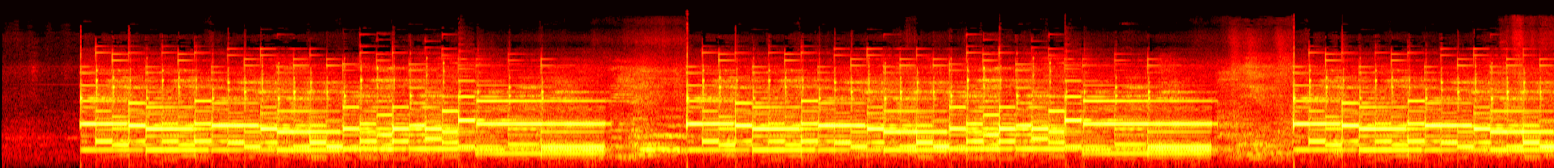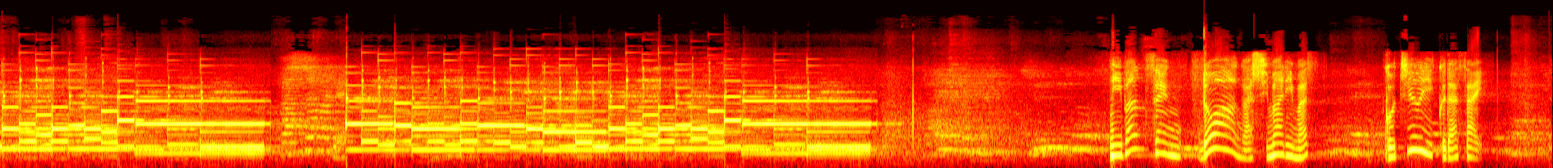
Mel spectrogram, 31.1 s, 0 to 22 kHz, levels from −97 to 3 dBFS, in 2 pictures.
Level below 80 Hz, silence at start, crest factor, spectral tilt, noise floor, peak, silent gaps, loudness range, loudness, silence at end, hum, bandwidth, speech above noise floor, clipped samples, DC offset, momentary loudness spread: -62 dBFS; 0.8 s; 14 dB; -3.5 dB/octave; -56 dBFS; 0 dBFS; none; 4 LU; -14 LUFS; 0 s; none; 12 kHz; 39 dB; under 0.1%; under 0.1%; 14 LU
